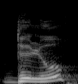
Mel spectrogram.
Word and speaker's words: de l'eau: Tem que ter atenção aqui no final, porque você vai fazer o biquinho e depois vai falar o O normal.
